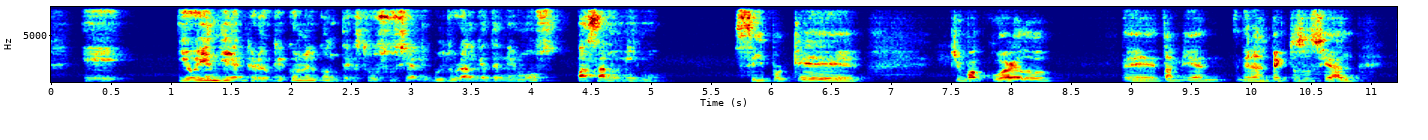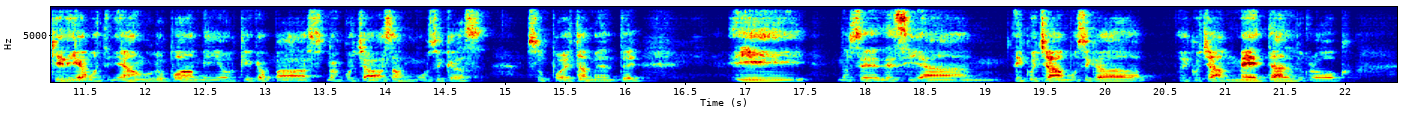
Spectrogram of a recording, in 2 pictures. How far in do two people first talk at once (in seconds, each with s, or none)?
none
